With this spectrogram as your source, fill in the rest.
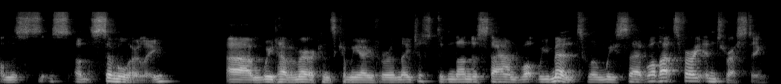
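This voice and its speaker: A man speaks at a fairly quick pace with an English accent, his medium-pitched voice holding a fairly even intonation. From England. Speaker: webinar attendee. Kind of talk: casual discussion comment.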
